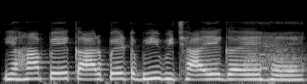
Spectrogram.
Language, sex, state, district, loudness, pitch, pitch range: Hindi, female, Jharkhand, Deoghar, -12 LUFS, 240 Hz, 230-260 Hz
